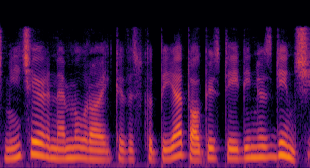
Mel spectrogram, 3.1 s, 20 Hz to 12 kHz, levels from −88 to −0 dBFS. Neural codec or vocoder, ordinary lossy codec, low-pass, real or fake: codec, 16 kHz, 0.5 kbps, FunCodec, trained on LibriTTS, 25 frames a second; AAC, 64 kbps; 7.2 kHz; fake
